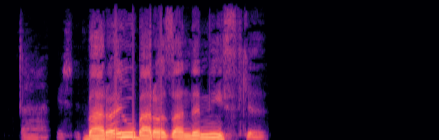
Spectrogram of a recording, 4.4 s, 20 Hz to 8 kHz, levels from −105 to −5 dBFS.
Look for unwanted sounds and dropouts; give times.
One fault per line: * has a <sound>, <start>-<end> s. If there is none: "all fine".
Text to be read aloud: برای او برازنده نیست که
all fine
